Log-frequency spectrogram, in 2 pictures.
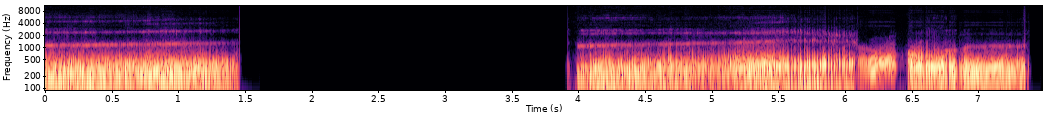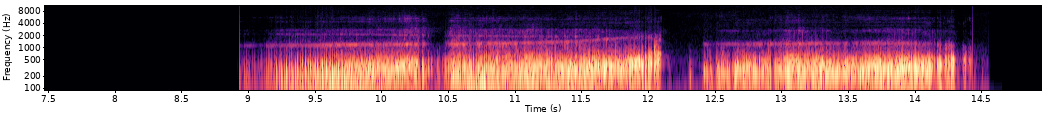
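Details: Stomach growling (borborygmi): long, low gurgling growls with a rising whine in four bursts.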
